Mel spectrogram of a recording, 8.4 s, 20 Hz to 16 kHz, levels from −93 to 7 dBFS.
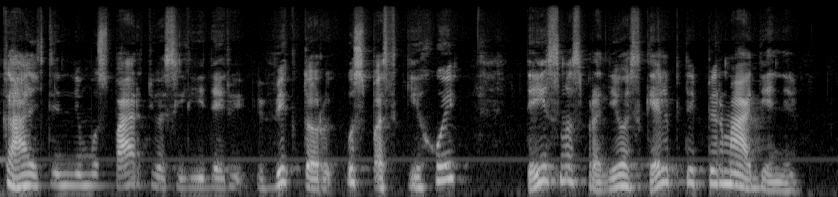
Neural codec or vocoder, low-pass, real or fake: none; 14.4 kHz; real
